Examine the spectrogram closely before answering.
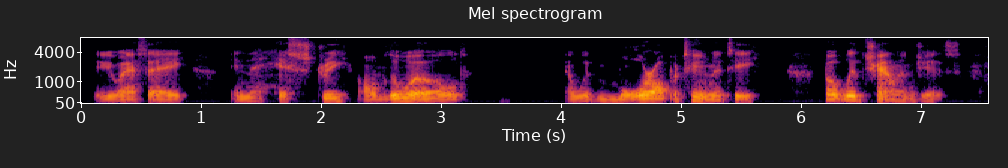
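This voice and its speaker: In a Welsh accent, a man with a fairly low pitch speaks at a fairly slow pace with lively intonation, big swings in loudness, and long, frequent pauses. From Wales. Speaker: performance coach. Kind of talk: live online interview.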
